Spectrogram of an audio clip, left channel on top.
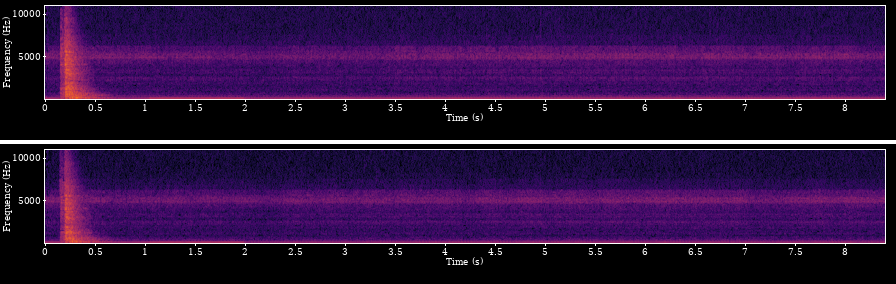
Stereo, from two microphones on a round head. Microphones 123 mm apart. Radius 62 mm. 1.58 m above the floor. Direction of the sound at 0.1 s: Centre (ahead or behind).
